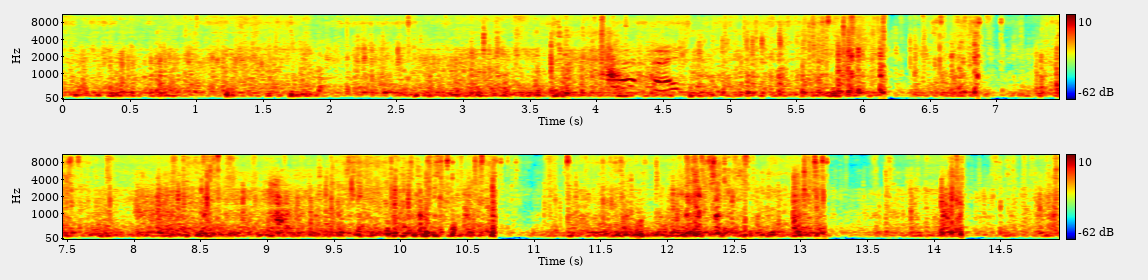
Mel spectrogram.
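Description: Bicycle tyres crunch and rattle over rough rocky ground.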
